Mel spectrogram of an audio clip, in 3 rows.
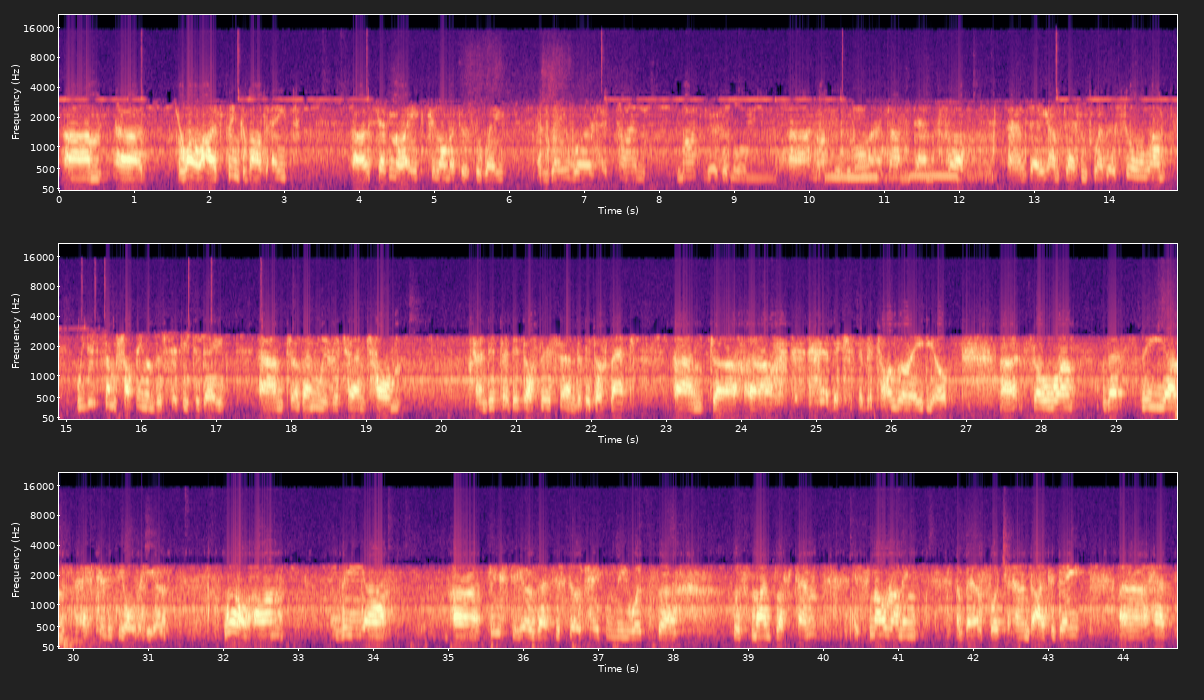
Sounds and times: Radio: 0.0s - 44.7s
Speech: 0.1s - 3.2s, 3.9s - 19.5s, 20.4s - 31.4s, 32.0s - 34.3s, 35.0s - 44.7s.

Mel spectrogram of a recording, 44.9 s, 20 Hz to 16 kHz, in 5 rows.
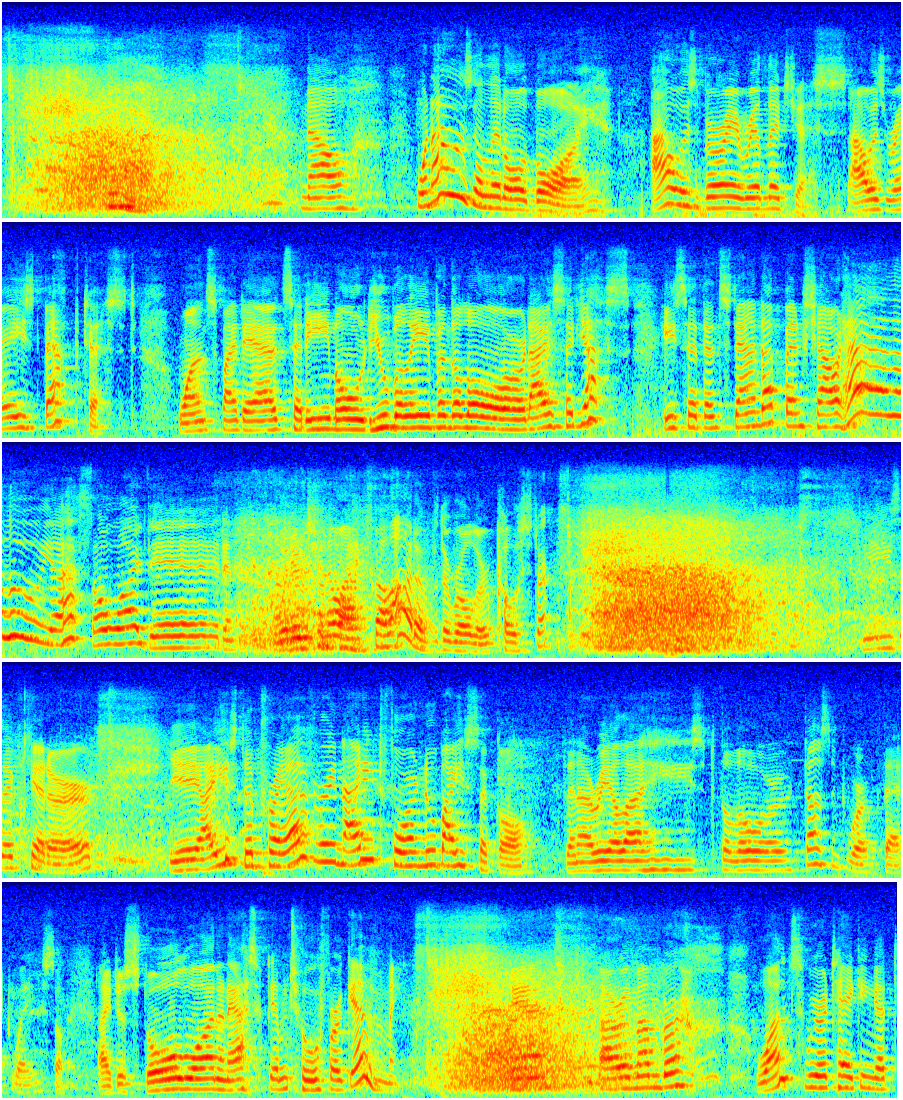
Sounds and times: Male speech, man speaking: 3.0s - 3.6s, 4.2s - 23.6s, 26.4s - 28.0s, 28.6s - 40.0s, 41.1s - 44.9s.

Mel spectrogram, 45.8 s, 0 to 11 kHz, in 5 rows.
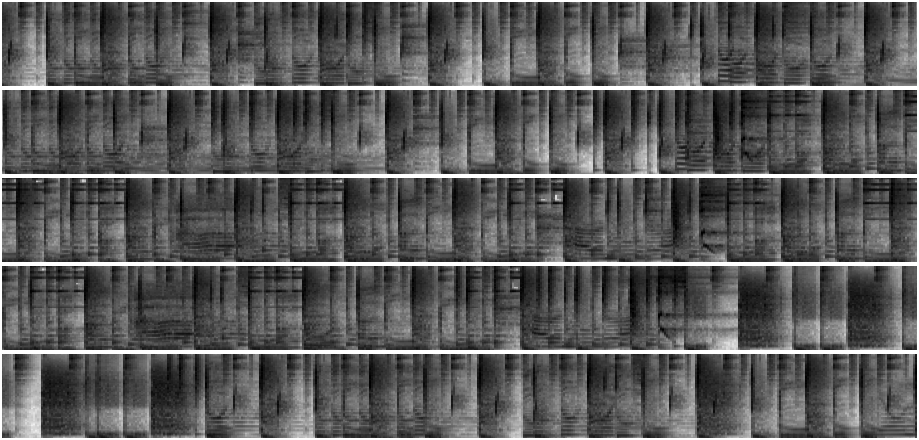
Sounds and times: Music: 0.0s - 45.7s.

